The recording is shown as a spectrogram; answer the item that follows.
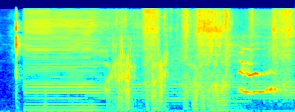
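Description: Electric clippers buzzing steadily as they shave a cat's fur, with rough shearing noise over the buzz in the middle. A short wavering cry near the end is the loudest sound.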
